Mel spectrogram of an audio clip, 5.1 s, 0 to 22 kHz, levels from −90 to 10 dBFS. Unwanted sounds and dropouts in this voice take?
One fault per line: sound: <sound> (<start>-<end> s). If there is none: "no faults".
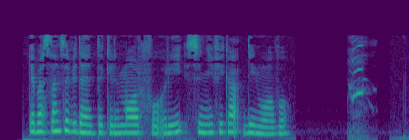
sound: squeak (4.3-4.7 s)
